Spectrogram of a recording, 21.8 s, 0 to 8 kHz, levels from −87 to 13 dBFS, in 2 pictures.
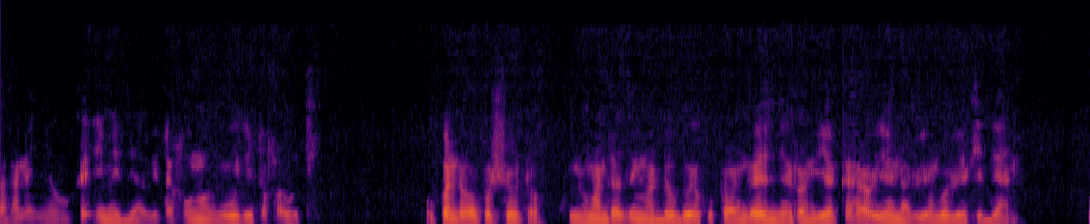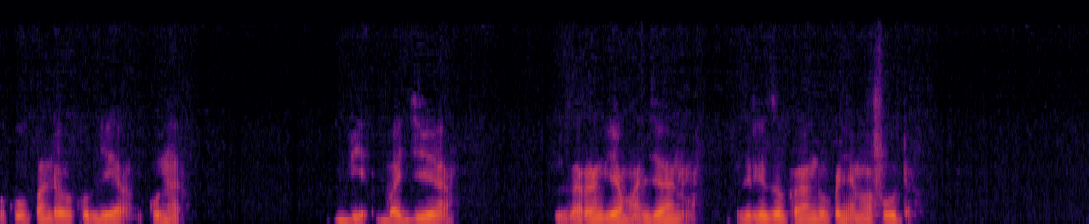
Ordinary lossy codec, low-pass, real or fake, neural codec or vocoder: AAC, 32 kbps; 7.2 kHz; fake; codec, 16 kHz in and 24 kHz out, 2.2 kbps, FireRedTTS-2 codec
